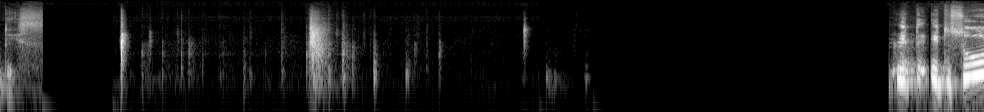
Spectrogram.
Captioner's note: claps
